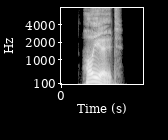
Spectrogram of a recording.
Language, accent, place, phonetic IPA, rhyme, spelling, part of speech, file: German, Germany, Berlin, [hɔɪ̯lt], -ɔɪ̯lt, heult, verb, De-heult.ogg
- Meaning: inflection of heulen: 1. third-person singular present 2. second-person plural present 3. plural imperative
